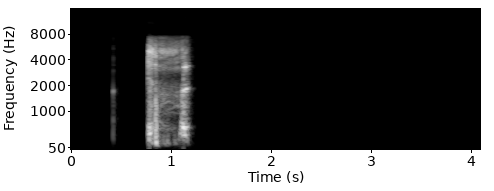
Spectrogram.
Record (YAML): cough_length: 4.1 s
cough_amplitude: 32435
cough_signal_mean_std_ratio: 0.19
survey_phase: beta (2021-08-13 to 2022-03-07)
age: 45-64
gender: Female
wearing_mask: 'No'
symptom_cough_any: true
smoker_status: Never smoked
respiratory_condition_asthma: false
respiratory_condition_other: false
recruitment_source: Test and Trace
submission_delay: 1 day
covid_test_result: Negative
covid_test_method: LFT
